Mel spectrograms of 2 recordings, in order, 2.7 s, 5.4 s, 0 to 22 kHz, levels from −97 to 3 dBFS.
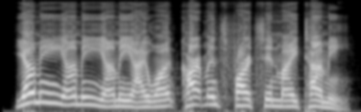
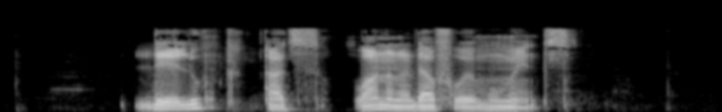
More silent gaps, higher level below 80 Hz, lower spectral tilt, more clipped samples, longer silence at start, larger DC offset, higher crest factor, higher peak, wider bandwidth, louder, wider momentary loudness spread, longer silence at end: neither; about the same, -48 dBFS vs -52 dBFS; about the same, -3.5 dB/octave vs -4 dB/octave; first, 0.3% vs under 0.1%; second, 0.1 s vs 1.05 s; neither; second, 12 dB vs 22 dB; about the same, 0 dBFS vs 0 dBFS; first, over 20 kHz vs 8 kHz; first, -11 LUFS vs -20 LUFS; second, 3 LU vs 17 LU; second, 0.1 s vs 1.15 s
